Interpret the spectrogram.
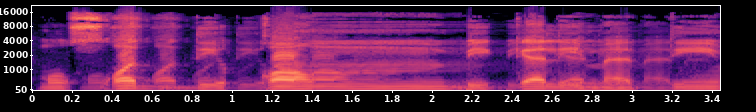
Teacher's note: نون تنوین کا اقلاب ہے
